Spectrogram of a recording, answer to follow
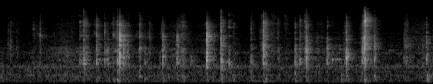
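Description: Irregular light clicks and taps of a 120 roll spool being pushed and seated into the bottom of a Rolleiflex Old Standard's metal film chamber by hand, starting about a second in.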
